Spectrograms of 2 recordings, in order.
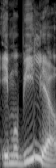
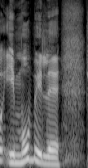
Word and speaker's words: Immobile: Ich muss mich derweil, während du guckst, über Ciro Immobile, ich habe den immer Immobilia ausgesprochen, Ciro Immobile sprechen äh, von Borussia Dortmund, der ja auch als Nachfolger von Robert Lewandowski eingekauft wurde.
